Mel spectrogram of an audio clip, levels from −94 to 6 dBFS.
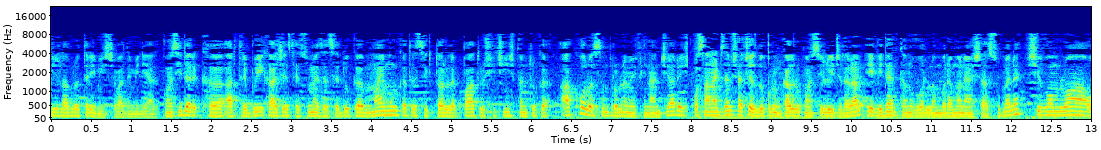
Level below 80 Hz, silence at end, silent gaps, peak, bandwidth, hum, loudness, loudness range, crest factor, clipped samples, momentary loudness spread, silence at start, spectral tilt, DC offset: -46 dBFS; 0 s; none; -8 dBFS; 8.8 kHz; none; -26 LUFS; 3 LU; 16 dB; under 0.1%; 7 LU; 0 s; -6.5 dB/octave; under 0.1%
